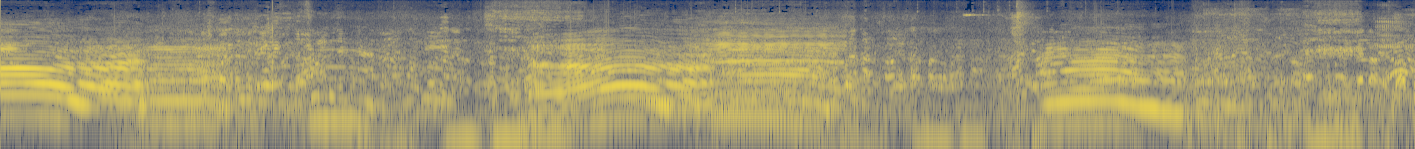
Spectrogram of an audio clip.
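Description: A dairy cow and her calf moo loudly and repeatedly at the Ambari cattle market in Dinajpur, with long drawn-out calls rising and falling over constant crowd chatter and nearby talking.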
